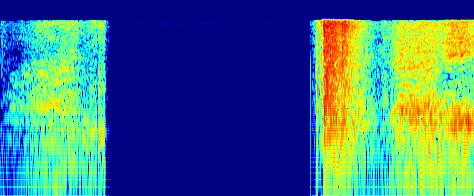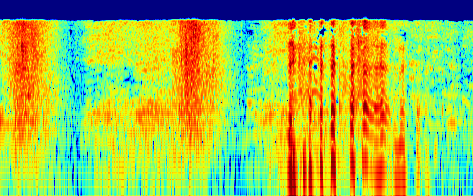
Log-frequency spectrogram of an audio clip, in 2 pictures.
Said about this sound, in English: No, it's clapping. One is not a multiple of three, right? It's not ending three.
